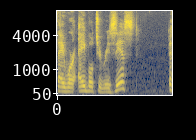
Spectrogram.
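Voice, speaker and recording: This woman has a fairly low pitch and speaks with a Southern US accent. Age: 60s. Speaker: nurse. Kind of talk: casual talk to camera.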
